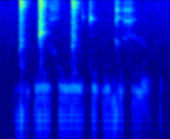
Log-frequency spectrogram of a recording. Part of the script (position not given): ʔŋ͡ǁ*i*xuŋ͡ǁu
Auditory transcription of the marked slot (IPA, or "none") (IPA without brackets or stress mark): ɨ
